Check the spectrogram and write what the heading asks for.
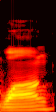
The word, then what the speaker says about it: Wang: was that really really it's Simon Wong if if you pronounce it correctly.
